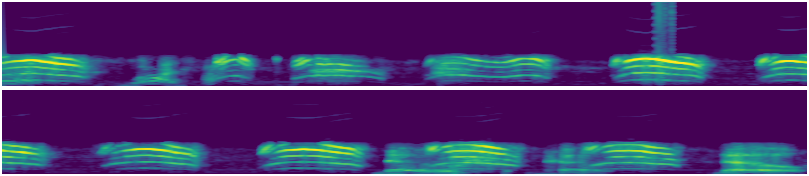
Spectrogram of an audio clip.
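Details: Kitten whining for something from the refrigerator: a long series of drawn-out, wavering meows, about a dozen, each rising then falling, spaced roughly a second apart, with a few rougher, harsher cries near the end.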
